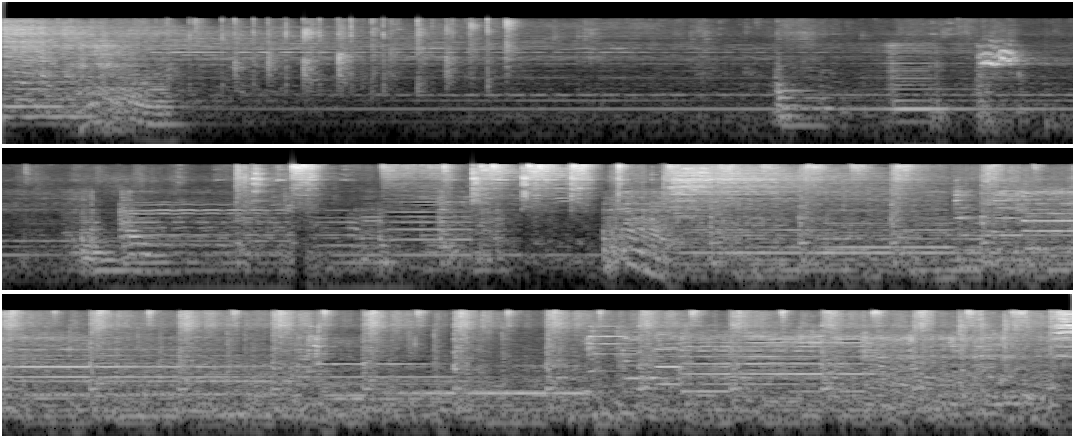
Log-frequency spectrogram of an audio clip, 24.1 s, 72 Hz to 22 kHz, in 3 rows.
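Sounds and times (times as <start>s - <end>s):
live rock band: 0.0s - 5.1s, 5.7s - 24.0s.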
